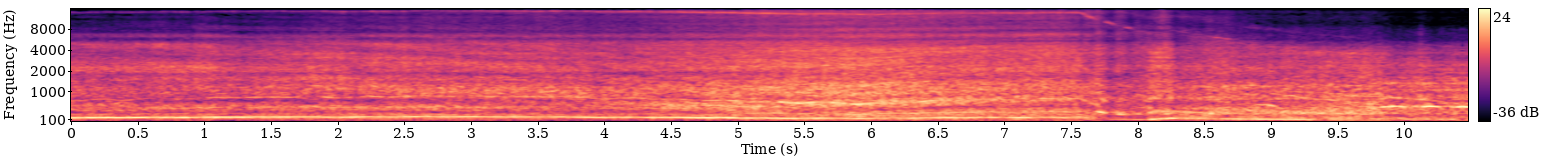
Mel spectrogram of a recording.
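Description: Turbocharged diesel engine of a Case IH Light Pro Stock pulling tractor running at full throttle under load while dragging the sled, its note high and steady. About eight seconds in the throttle comes off as the pull ends: the engine note drops and falls away, and a high whine winds down with it.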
